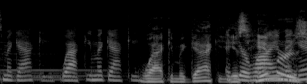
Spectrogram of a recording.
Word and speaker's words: Magaha: McGee that's not it is how you pronounce it I said Makaha when I married him yeah but it's McGee wacky McGee wacky McGee is you both yeah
